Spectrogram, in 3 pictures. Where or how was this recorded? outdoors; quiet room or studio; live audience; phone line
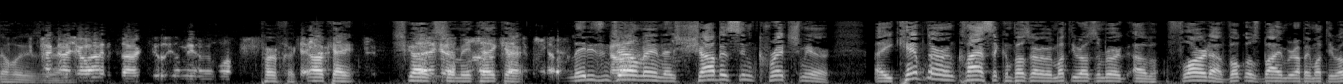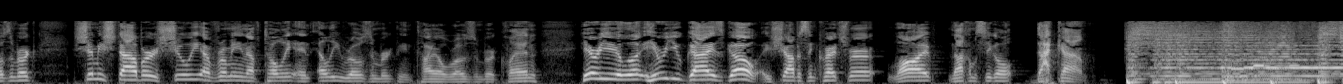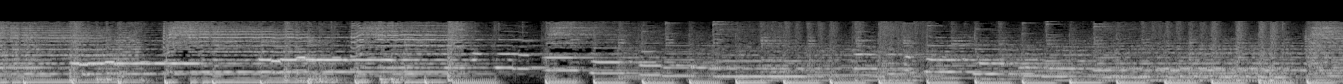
phone line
